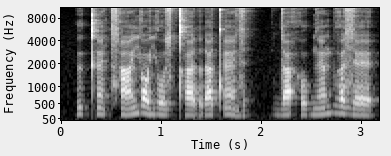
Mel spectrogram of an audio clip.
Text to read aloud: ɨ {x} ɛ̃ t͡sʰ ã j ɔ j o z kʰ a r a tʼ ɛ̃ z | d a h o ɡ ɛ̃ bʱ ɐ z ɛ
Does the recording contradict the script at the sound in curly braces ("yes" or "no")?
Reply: yes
